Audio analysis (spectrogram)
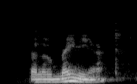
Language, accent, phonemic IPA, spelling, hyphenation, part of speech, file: English, Southern England, /ˌmɛlə(ʊ)ˈmeɪnɪak/, melomaniac, me‧lo‧ma‧ni‧ac, noun, LL-Q1860 (eng)-melomaniac.wav
- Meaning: One with an abnormal fondness of music; a person who loves music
